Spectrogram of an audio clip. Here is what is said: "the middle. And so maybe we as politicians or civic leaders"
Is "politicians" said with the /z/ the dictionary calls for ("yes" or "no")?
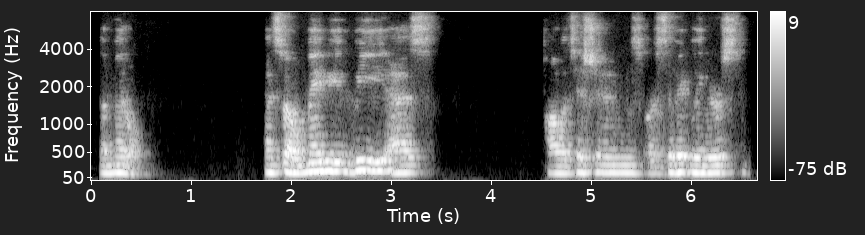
yes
